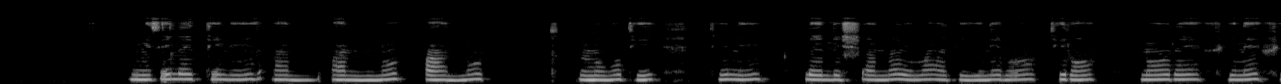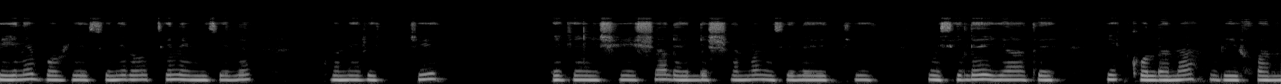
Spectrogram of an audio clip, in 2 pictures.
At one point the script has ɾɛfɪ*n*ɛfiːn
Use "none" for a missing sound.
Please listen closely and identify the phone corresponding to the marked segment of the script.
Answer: n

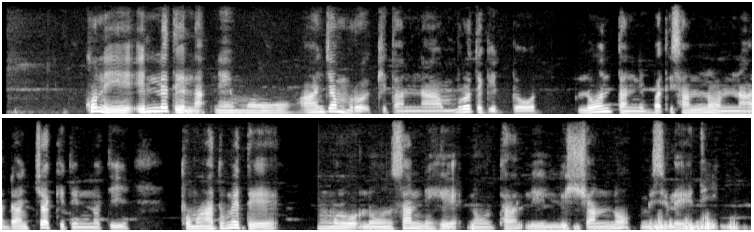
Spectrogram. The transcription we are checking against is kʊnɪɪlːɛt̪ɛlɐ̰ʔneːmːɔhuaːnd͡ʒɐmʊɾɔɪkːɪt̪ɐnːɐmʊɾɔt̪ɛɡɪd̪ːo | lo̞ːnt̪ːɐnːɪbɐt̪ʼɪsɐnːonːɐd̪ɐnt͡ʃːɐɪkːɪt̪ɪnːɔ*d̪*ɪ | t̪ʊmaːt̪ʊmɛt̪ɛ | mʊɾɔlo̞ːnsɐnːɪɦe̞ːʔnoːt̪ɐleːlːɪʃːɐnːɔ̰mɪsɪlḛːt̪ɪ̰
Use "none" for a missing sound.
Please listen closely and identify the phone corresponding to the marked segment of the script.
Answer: t̪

